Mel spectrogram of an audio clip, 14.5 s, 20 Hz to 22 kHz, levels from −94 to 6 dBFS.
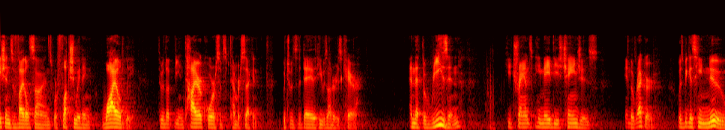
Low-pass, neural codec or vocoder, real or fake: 7.2 kHz; none; real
